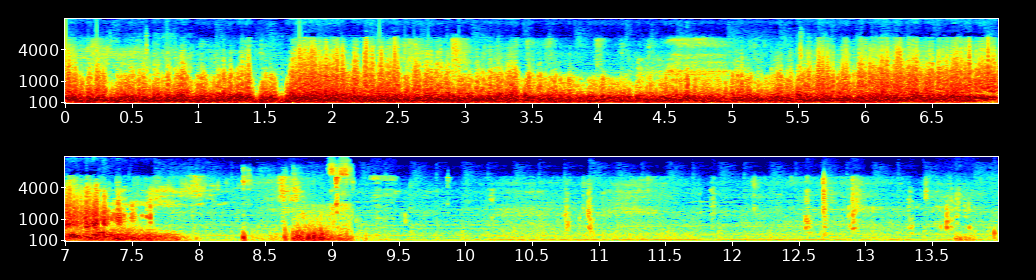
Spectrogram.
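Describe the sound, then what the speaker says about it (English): Wind gusts batter the microphone at an outdoor fishing tournament, a heavy rumbling roar for about seven seconds that then cuts out abruptly, leaving faint scattered noises. "They've got some gusts coming through there."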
